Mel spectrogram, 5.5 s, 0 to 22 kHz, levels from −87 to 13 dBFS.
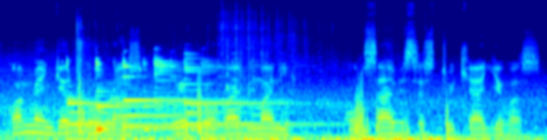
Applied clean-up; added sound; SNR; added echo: none; Bird + Guitar; -4 dB; none.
